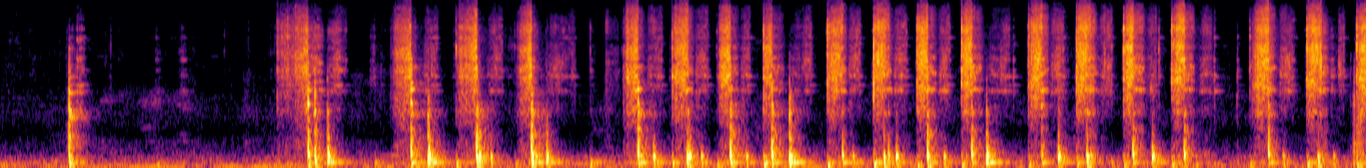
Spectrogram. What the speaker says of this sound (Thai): ผมก็จะ ต่อด้วยการ เอา ตะไคร้มาซอยอันนี้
